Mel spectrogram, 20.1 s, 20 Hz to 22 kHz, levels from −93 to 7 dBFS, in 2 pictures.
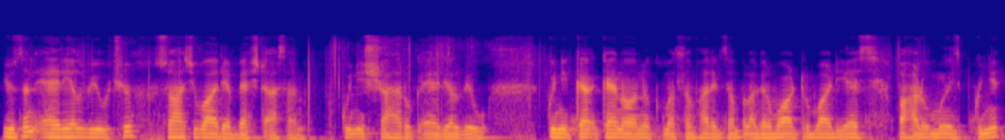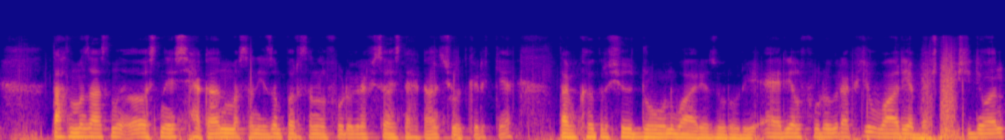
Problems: background sounds at intervals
